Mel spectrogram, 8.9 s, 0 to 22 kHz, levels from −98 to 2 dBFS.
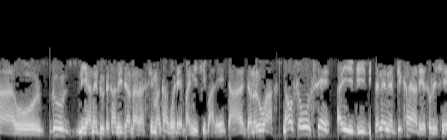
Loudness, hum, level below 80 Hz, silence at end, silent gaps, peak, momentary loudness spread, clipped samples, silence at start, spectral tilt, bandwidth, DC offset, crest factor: -18 LUFS; none; -68 dBFS; 0 s; none; -4 dBFS; 4 LU; under 0.1%; 0 s; -9 dB/octave; 4 kHz; under 0.1%; 14 dB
